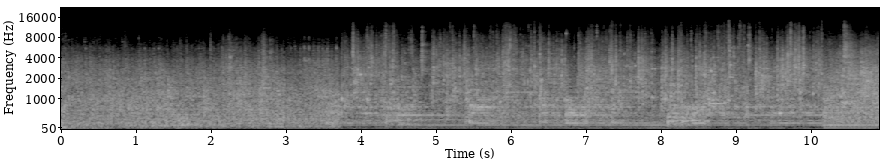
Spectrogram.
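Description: Timber offcuts clattering as a conveyor tips them into a charcoal retort, over steady factory machinery noise. From about four seconds in, background music with long held chords plays over the clatter.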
